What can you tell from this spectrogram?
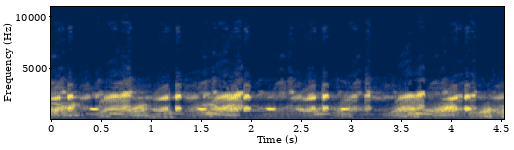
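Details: Several frogs give rasping croaks in short clustered bursts, with brief tonal notes between them and a dip into quieter calling midway.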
